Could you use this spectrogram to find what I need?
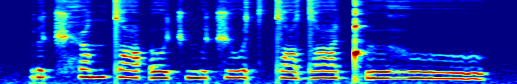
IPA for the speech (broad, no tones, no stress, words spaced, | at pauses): ɾot͡ʃħuntˤa ʔoːt͡ʃŋut͡ʃuːt͡stˤɯ dˤeːǃʼɯːɦuː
